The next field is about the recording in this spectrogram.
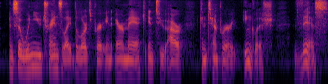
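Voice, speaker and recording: With an ordinary speaking voice, a man talks at a moderate pace, his fairly low pitch showing ordinary variation. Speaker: pastor. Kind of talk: sermon podcast, talking directly to listener. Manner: casual, conversational, informal.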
